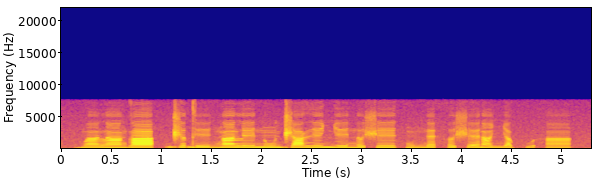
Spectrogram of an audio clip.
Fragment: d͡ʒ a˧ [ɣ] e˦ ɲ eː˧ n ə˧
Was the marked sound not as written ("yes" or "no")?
no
